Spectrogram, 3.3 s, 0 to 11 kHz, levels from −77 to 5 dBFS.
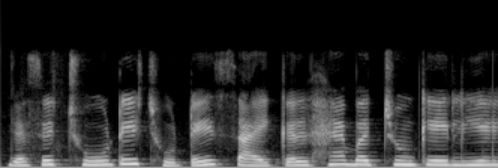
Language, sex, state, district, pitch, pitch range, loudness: Hindi, female, Himachal Pradesh, Shimla, 250 Hz, 230-265 Hz, -15 LUFS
